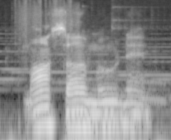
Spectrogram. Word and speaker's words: Masamune: But they don't have the ah sound in Japan. Masamune. Well, now we're gonna start arguments in the chat. It's not an argument. That's just how it's pronounced. It's just how the syllables in Japanese work.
